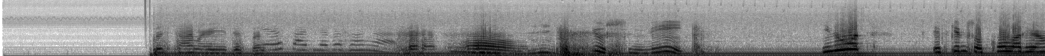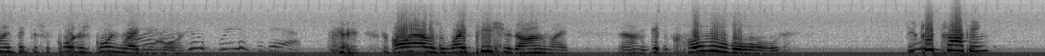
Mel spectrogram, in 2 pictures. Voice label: Phone Call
